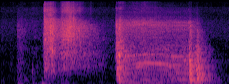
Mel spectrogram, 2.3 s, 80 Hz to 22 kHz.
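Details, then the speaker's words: 1988 Toyota MR2 AW11 pop-up headlights switched on: two short whirring motor runs of about a second each, each ending in a soft clunk, as the headlights raise and lower normally. "But yes, the pop-ups work. We hit the switch."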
